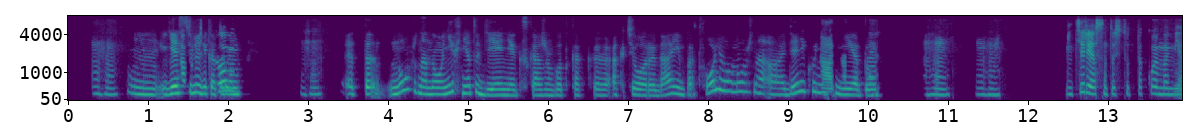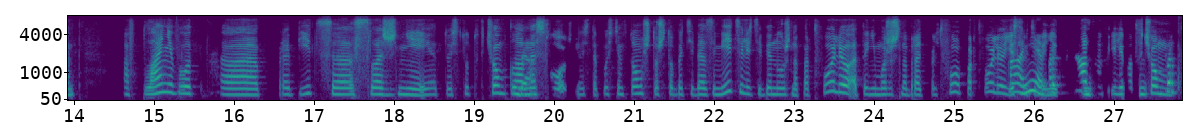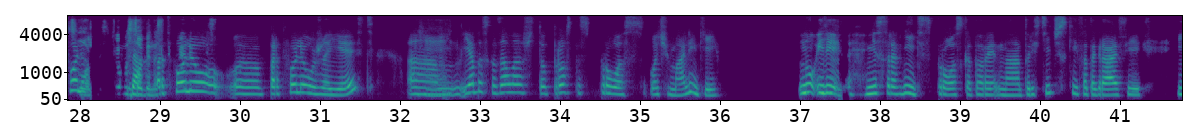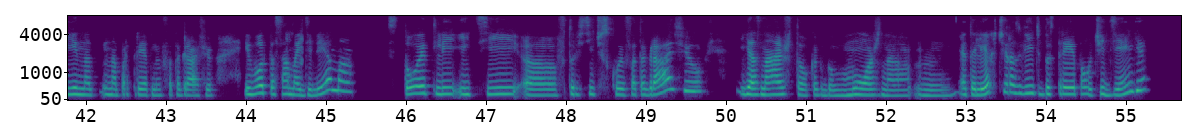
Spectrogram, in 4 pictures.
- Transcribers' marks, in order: other background noise
- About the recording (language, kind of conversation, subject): Russian, podcast, Как ты находишь баланс между коммерцией и творчеством?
